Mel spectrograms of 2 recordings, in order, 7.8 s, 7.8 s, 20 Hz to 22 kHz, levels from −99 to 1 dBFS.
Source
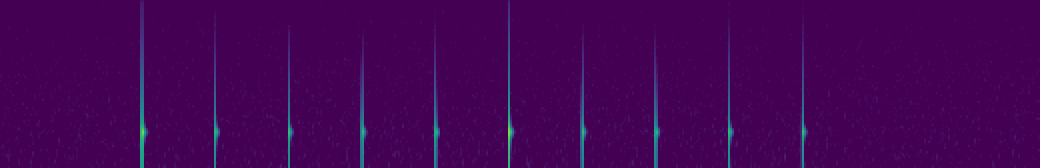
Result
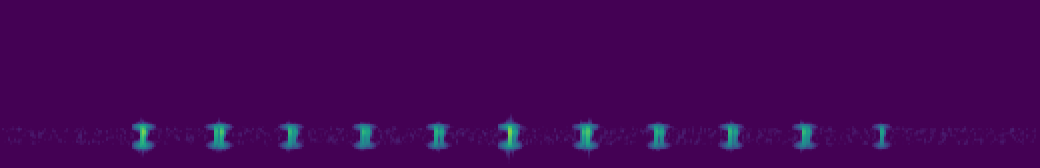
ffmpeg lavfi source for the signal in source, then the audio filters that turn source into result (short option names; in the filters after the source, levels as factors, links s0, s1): -f lavfi -i "aevalsrc='pow(10,(-5.5-15.5*gte(mod(t,5*60/109),60/109))/20)*sin(2*PI*825*mod(t,60/109))*exp(-6.91*mod(t,60/109)/0.03)':d=5.5:s=44100"
-filter_complex "[0:a]afftfilt=real='re*between(b*sr/4096,470,1000)':imag='im*between(b*sr/4096,470,1000)':win_size=4096:overlap=0.75,asplit=2[s0][s1];[s1]adelay=13,volume=0.794[s2];[s0][s2]amix=inputs=2:normalize=0,asplit=2[s3][s4];[s4]aecho=0:1:587:0.376[s5];[s3][s5]amix=inputs=2:normalize=0"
